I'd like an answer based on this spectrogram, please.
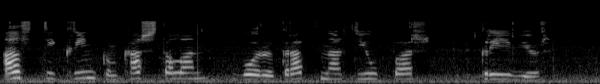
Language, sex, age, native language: Icelandic, female, 30-39, Portuguese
